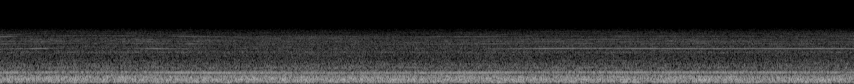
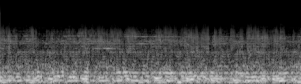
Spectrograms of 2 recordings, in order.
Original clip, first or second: first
